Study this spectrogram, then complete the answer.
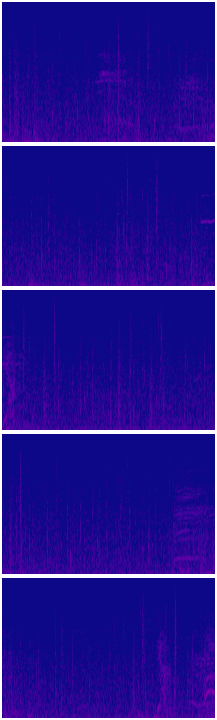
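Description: Horse hooves clatter on a cobbled street.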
